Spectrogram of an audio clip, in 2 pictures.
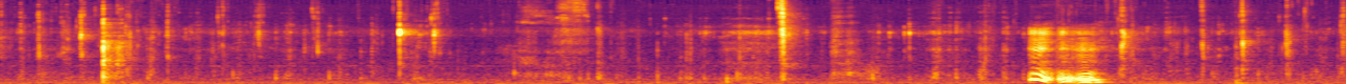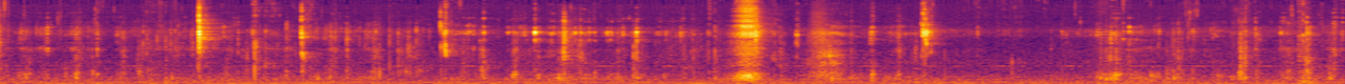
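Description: Close-miked chewing and mouth sounds of someone eating a shrimp, sausage and cabbage stir fry, with scattered sharp clicks. A brief voiced sound about ten seconds in is the loudest moment.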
